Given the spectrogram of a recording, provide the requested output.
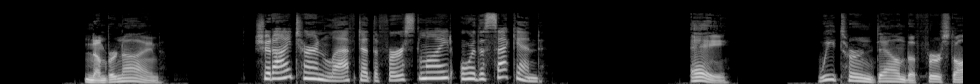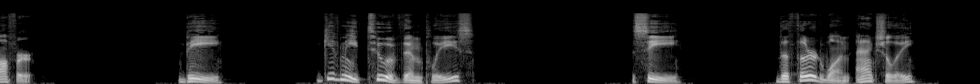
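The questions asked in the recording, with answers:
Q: Should I turn left at the first light or the second?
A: C: The third one, actually.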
